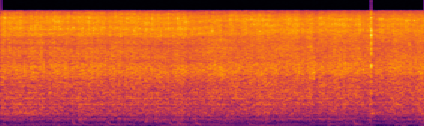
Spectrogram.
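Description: Hot oil sizzling steadily in a kadhai of frying onions and tomato as wet boiled chickpeas are tipped in, with a single sharp click about five seconds in.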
